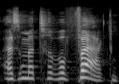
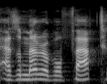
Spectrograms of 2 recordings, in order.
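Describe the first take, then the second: First: British accent. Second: American accent. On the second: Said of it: "미국에는". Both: Shown as a demonstration.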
